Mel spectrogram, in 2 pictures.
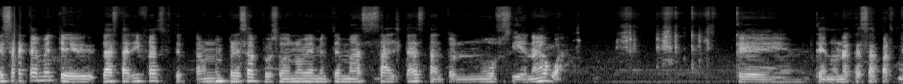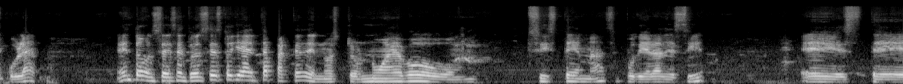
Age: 20-39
